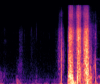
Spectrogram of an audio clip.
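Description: Handling noise of a phone being picked up: a few faint clicks, then about half-way through a loud, short burst of rubbing and knocking right on the microphone.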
